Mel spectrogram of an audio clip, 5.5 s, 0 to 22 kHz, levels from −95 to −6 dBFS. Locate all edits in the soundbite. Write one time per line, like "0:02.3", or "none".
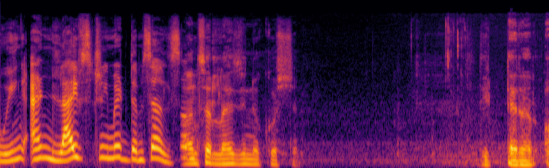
0:01.9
